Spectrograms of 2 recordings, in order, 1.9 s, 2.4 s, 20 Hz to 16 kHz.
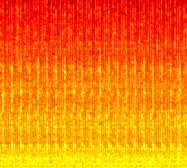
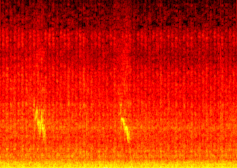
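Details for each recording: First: Ford Focus 1.6 TDCi at just over 1500 rpm: lumpy, uneven diesel clatter with heavy pulsing beat, aggressive misfire; unplugging injector 1 changes nothing, so injector 1 suspected faulty, running on remaining cylinders. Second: Warm 2011 Ford Focus 1.6 TDCi diesel (suspected injector problem) after 10 minutes idling: even, steady clatter with no dips, misses or hunting; normal idle, though it later chugs with a slight misfire.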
